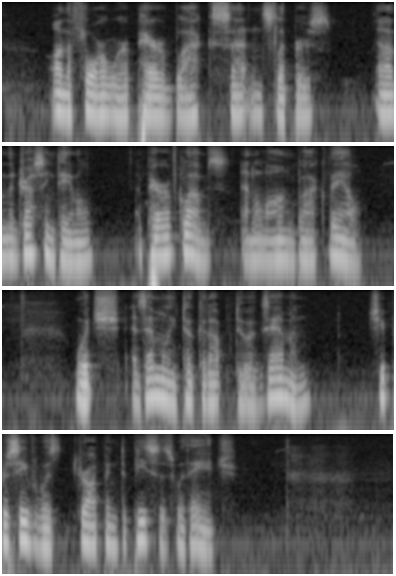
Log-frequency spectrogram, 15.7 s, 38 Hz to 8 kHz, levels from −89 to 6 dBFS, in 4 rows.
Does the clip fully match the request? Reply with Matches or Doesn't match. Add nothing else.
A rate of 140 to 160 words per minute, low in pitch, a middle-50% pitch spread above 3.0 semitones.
Doesn't match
